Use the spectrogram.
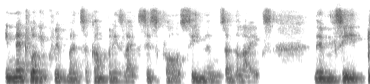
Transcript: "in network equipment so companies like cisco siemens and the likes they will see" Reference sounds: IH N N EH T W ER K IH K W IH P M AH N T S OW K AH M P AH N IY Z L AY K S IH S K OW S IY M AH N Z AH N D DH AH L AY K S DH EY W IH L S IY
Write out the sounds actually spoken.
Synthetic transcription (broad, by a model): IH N N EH T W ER K IH K W IH P M AH N T S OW K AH M P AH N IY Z L AY K S IH S K OW S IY M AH N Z AH N D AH L AY K S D EY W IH L S IY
